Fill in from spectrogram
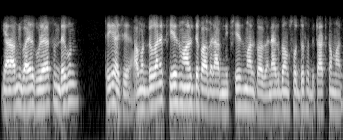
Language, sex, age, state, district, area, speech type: Bengali, male, 18-30, West Bengal, Howrah, urban, conversation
